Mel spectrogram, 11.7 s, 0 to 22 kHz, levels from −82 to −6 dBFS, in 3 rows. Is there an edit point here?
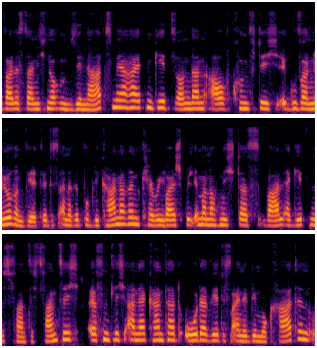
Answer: yes; 5 cuts; at 2.8 s, 6.0 s, 8.0 s, 8.8 s, 10.7 s

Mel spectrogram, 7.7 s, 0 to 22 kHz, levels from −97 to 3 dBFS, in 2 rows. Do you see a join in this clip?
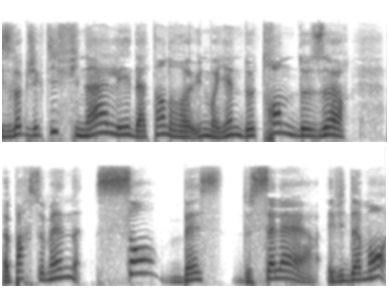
no; 0 cuts

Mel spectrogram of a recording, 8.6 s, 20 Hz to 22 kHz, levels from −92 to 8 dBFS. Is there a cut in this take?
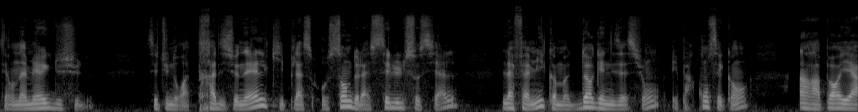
no; 0 cuts

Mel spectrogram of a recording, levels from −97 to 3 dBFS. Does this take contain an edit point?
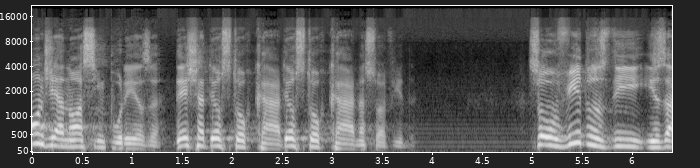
yes; 2 cuts; at 2.5 s, 5.1 s

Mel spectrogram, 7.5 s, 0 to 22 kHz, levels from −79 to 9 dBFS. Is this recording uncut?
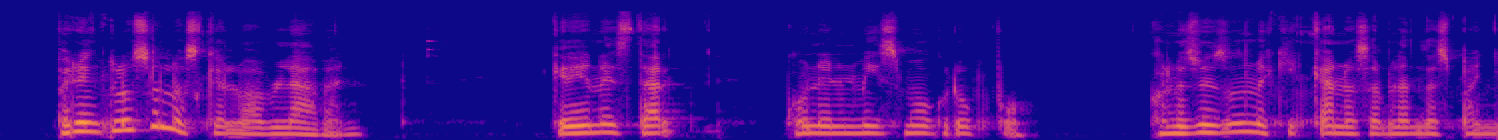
yes; 0 cuts

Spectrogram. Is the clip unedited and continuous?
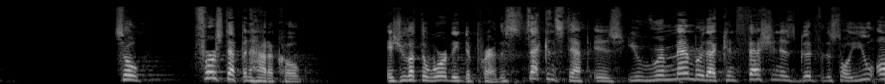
yes; 0 cuts

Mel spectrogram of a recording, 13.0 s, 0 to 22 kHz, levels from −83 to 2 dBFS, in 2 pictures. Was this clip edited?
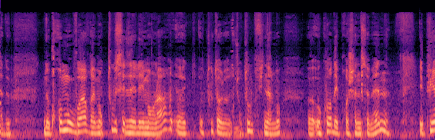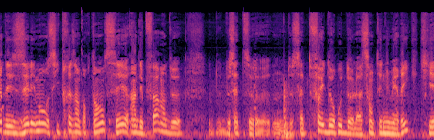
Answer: yes; 3 cuts; at 3.8 s, 8.7 s, 9.7 s

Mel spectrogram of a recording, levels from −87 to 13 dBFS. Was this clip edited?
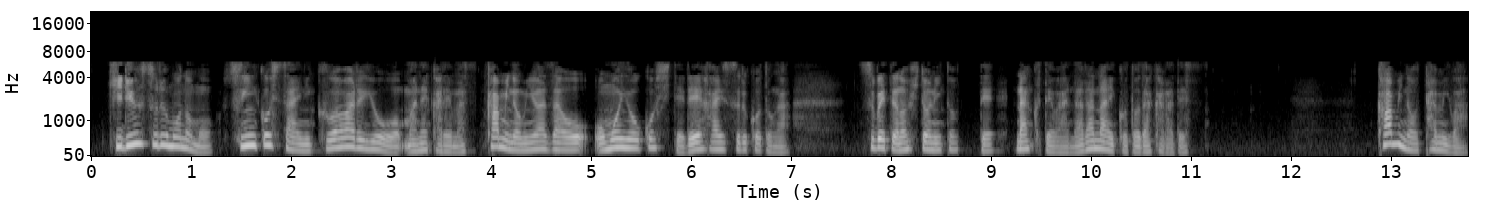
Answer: yes; 3 cuts; at 1.3 s, 3.8 s, 9.1 s

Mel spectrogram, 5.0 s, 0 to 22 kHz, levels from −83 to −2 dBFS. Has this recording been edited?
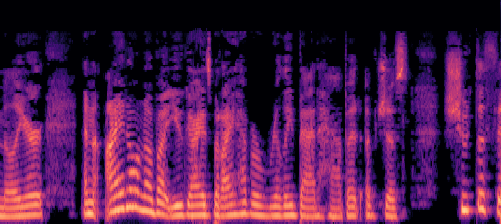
no; 0 cuts

